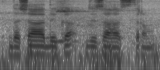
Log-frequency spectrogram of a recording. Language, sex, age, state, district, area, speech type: Sanskrit, male, 18-30, Karnataka, Uttara Kannada, rural, spontaneous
